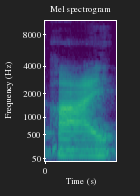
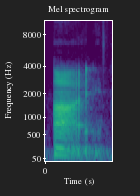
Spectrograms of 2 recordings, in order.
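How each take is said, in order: First: "I" said "ih" as in hit; short vowel "I", not "eye". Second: "I" said like the letter's name, "eye"; long "I" as in ice. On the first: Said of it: "these are considered short vowels". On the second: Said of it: "not I". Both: Shown as a demonstration.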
